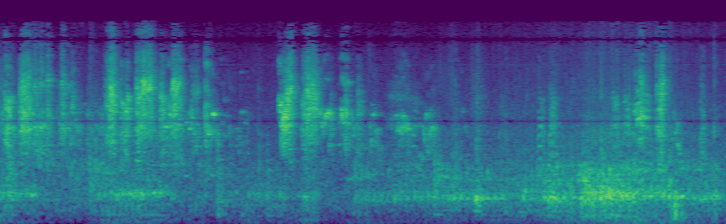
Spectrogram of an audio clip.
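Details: Budgerigar chatter with uneven, rasping squawks and short chirps, louder bursts around the first and third seconds, softer warbling toward the close, with faint rustling.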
